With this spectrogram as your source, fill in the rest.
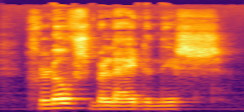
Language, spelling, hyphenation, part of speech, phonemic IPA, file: Dutch, geloofsbelijdenis, ge‧loofs‧be‧lij‧de‧nis, noun, /ɣəˈloːfs.bəˌlɛi̯.dəˌnɪs/, Nl-geloofsbelijdenis.ogg
- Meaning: creed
